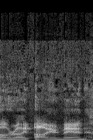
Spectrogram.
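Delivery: very deep, low big villain voice. Doing a line from The Avengers after asking about Thanos: Thanos voice. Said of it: "Let's see if I can do it".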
